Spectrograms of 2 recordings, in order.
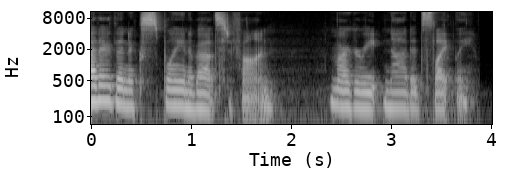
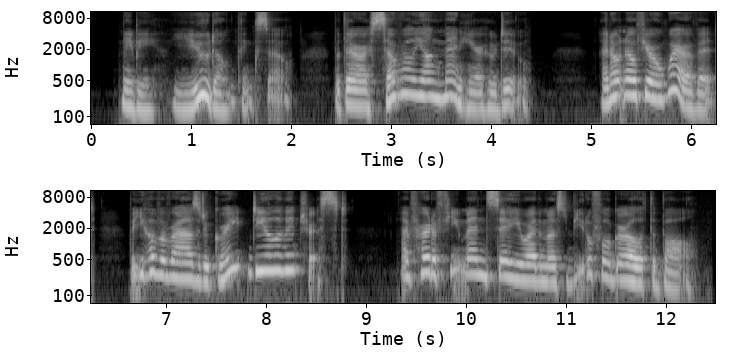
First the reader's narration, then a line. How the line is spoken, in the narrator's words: he chuckled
